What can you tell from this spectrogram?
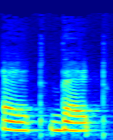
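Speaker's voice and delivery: दैट with a long drawn vowel, a small pause, then the ट; slow classroom demo of दैट; stretched vowel demo. Shown as a demonstration. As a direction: draw out दैट slowly, pause before the final ट. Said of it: "द के साथ ए की sound खींची, फिर थोड़ा pause आया".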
